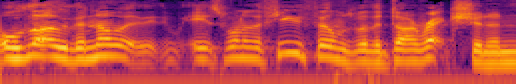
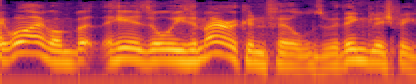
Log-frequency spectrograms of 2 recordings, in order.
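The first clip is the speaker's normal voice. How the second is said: ordinary delivery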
